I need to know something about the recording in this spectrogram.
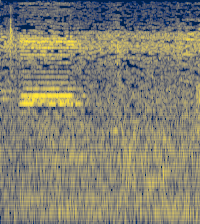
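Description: Steady street traffic noise from scooters and motorbikes passing on a crowded street, a low engine rumble under a general street din.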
